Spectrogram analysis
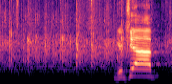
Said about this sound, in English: Yeah, you guys, you go ahead and clap.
